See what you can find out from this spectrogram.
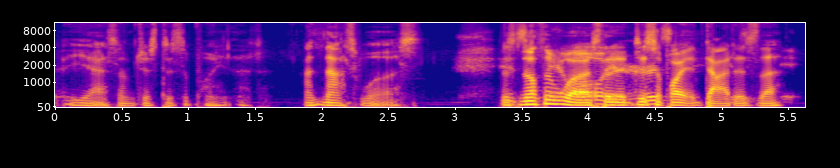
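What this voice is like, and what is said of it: British accent. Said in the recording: “It hurts hearing that in a British accent, too, because that is, it's got a little bit of that tinge to it.”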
